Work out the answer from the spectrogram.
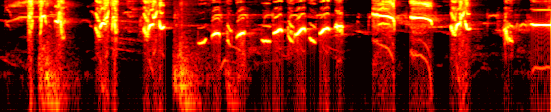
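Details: Oriental magpie-robin (kacer) singing a full, lively song meant to stimulate a bird that has stopped singing: harsh chattering bursts mixed with rising and falling whistles, ending in a long, steady high whistle.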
